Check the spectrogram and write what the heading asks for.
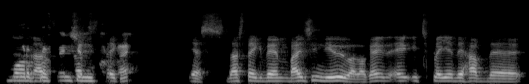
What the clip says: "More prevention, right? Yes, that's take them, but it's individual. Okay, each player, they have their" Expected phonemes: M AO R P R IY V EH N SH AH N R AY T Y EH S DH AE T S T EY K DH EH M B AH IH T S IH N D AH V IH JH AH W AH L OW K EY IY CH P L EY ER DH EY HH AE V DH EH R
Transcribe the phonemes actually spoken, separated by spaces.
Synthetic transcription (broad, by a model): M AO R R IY F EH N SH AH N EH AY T Y EH S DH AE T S T EY K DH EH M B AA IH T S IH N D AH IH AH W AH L OW K EY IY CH P L EY ER DH EY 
